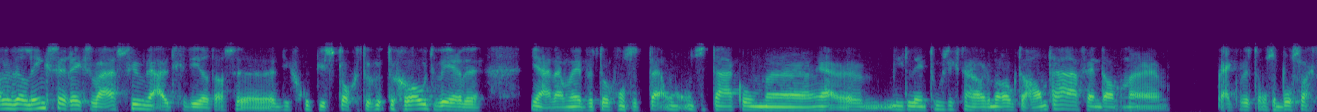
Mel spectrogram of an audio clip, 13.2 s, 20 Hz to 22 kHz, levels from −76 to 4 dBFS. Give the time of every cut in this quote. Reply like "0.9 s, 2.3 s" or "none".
none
